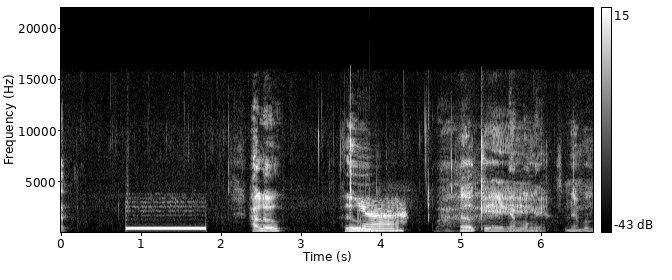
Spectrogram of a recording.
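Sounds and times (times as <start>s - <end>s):
telephone dial tone while placing a call: 0.8s - 1.8s
speech: 2.4s - 2.8s, 3.5s - 6.6s.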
